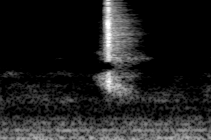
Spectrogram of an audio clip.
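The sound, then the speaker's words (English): A single sharp snip of scissors cutting into the plastic packaging of an Arrow Video Blu-ray while it is being opened, stabbing the slipcover, crisp, with a brief hissy tail. Otherwise only faint background hush and no voices. “Oh, I stabbed it with the scissors as I was trying to open uh. the ah. stupid packaging.”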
